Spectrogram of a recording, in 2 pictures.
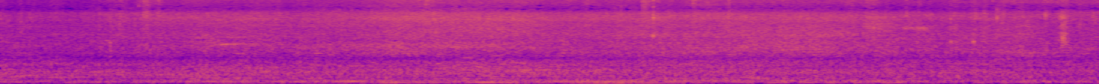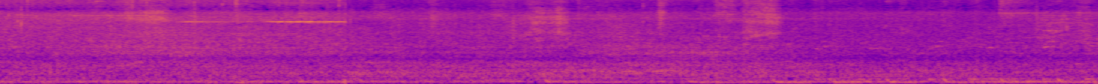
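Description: Steady city-street ambience: traffic and buses with a deep low rumble, mixed with the murmur of passing pedestrians.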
